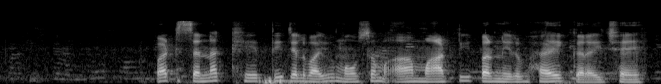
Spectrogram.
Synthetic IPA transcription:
pəʈʰsənəkʰːeːt̪id͡ʒəlʋaːjũmɔːsəmã̰ːmaːʈipəɾnɪɾbʱəjkəɾəit͡ʃʰɛ̃ː

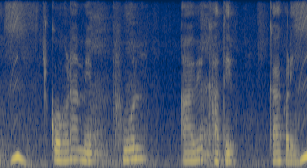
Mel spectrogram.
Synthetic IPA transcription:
koɦɽamepʰul | awekʰat̪iɾ | kakɽi

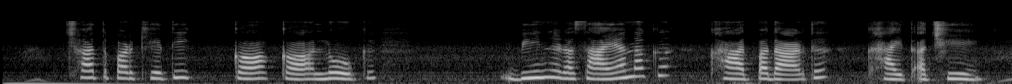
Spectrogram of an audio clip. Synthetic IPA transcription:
t͡ʃʰət̪pəɾkʰet̪i | kəkəlok | binɾəsajənəkʰː | ad̪̚pəd̪aɾt̪ʰ | kʰajt̪ə̰t͡ʃʰi

